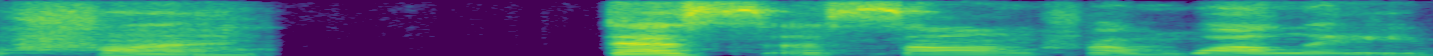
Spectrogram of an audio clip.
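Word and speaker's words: Wale: That's a song from Wall, right? I I just learned how to pronounce the name. I thought it was whale, but apparently it's Wall and Easy Baby, I never made it was that.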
